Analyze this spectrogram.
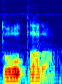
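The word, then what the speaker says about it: totara: So, the timber that we're carving today, uh, to those that are new, this is called Dora. T O T A R A is how you spell it in my language.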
